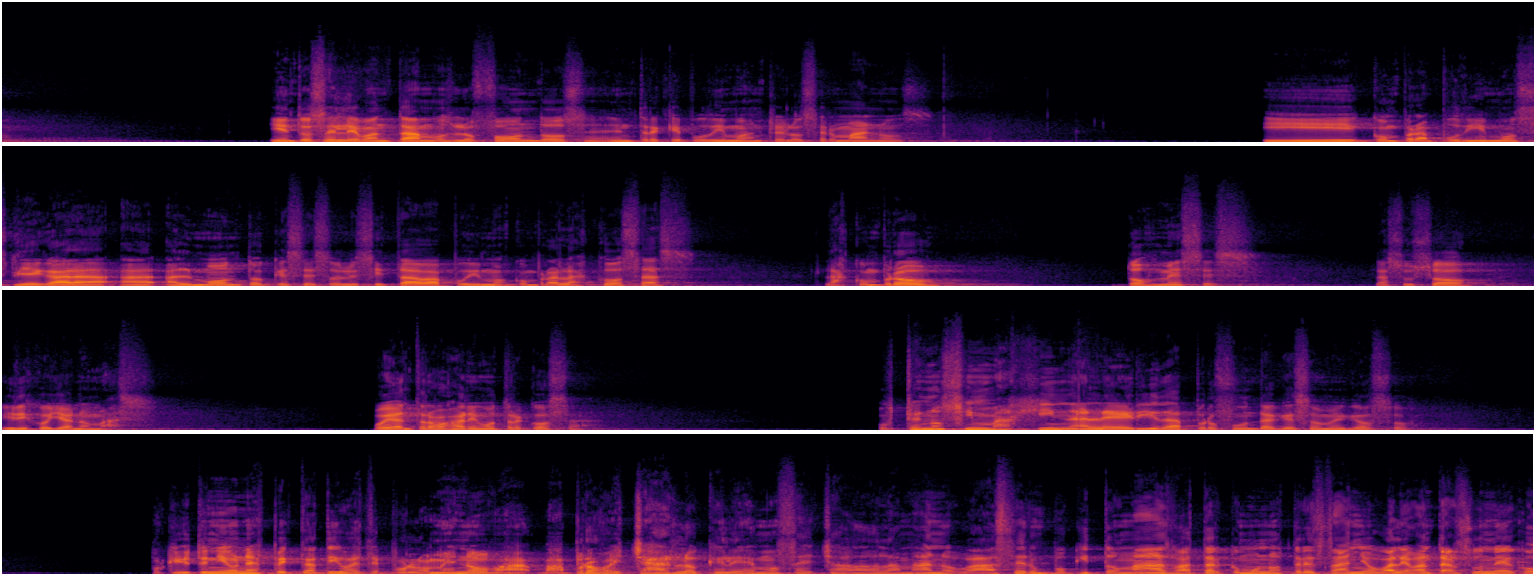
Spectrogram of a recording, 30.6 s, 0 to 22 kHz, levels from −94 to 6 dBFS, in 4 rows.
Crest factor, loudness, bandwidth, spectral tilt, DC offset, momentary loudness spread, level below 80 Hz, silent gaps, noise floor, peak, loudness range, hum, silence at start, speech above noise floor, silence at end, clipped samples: 24 dB; -30 LUFS; 15 kHz; -5.5 dB/octave; under 0.1%; 12 LU; under -90 dBFS; none; -89 dBFS; -8 dBFS; 6 LU; none; 0 s; 59 dB; 0 s; under 0.1%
